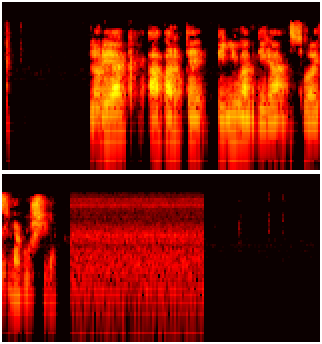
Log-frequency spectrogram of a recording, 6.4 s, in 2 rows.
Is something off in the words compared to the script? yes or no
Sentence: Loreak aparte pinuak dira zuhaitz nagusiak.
no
